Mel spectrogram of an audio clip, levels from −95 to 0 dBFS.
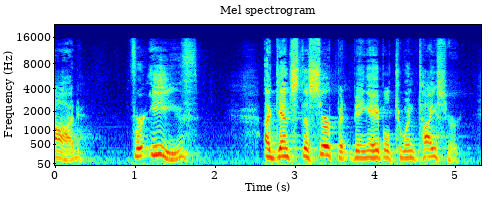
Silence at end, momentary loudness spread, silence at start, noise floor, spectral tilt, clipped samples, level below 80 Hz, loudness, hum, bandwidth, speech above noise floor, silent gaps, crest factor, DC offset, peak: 0.3 s; 14 LU; 0 s; -55 dBFS; -5 dB/octave; under 0.1%; -54 dBFS; -19 LUFS; none; 16 kHz; 37 dB; none; 18 dB; under 0.1%; -2 dBFS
